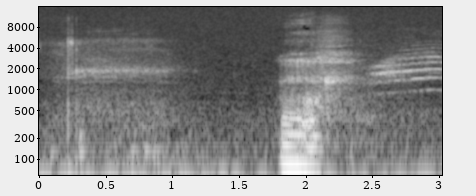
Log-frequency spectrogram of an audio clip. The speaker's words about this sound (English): Is that cat or baby? That's cat.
